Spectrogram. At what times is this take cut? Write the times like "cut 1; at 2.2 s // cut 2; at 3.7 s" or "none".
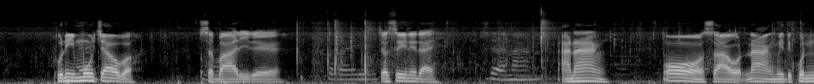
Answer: none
